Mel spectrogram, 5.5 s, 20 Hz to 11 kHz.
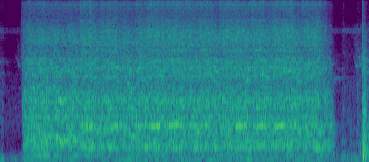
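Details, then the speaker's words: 1971 Dodge D100 abandoned 34 years, plugs in, no fuel yet: starter spins the engine about four beats a second for five seconds without firing; probably low compression suspected; cranks but won't start. "it's turning over so that's great probably ain't got a lot of compression"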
